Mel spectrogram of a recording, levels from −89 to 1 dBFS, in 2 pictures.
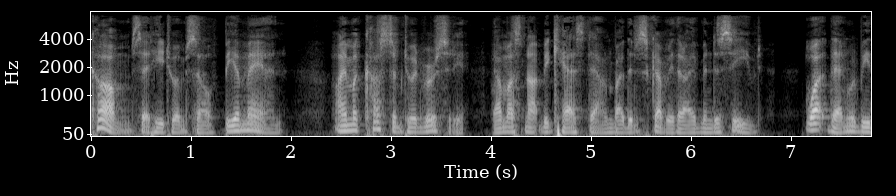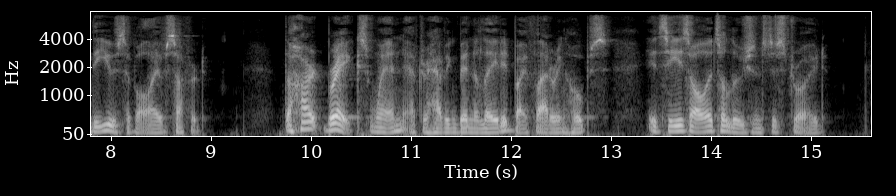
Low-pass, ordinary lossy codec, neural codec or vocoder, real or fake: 7.2 kHz; AAC, 32 kbps; none; real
